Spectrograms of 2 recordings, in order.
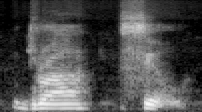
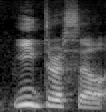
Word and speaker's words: Yggdrasil: Archie's focused on however the fuck you pronounce that. Yggdrasil? Something. I'm close. That's fine. Yggdrasil. Yggdrasil.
